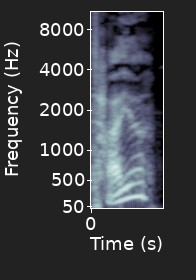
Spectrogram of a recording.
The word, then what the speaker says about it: TAIA: So this is a pretty lengthy interview or report on a on a paper that was released by, I guess it's called, pronounced TAIA, T-A-I-A Global, which is Jeffrey Carr's company.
